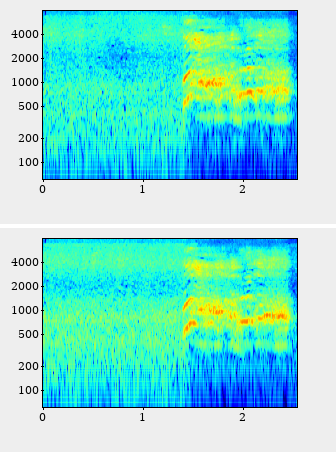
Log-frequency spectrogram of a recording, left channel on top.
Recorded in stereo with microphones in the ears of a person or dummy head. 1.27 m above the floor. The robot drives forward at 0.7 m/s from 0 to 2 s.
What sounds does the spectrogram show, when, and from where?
1.4 s a scream: 20° left (ahead or behind), 0.7 m; by 2.5 s 10° left (ahead or behind), 1.2 m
